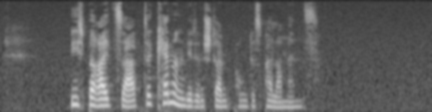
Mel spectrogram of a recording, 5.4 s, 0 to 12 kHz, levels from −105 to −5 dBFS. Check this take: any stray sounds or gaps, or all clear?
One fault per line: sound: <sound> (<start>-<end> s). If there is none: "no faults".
no faults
